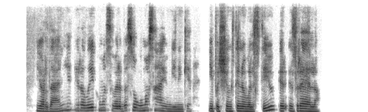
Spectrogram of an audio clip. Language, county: Lithuanian, Vilnius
